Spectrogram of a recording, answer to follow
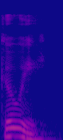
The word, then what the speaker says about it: GUI: graphical user interface or GUI pronounced guey guey All right.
